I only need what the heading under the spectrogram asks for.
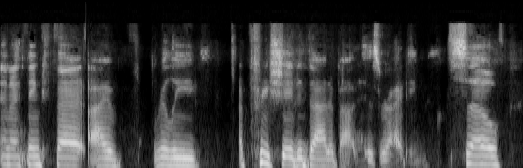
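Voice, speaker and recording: A dark, mellow tone comes through at a fairly slow pace with fairly even intonation, in a dry, close sound with no echo. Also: woman, fairly low pitch for a woman. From Tennessee (Nashville, Franklin). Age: 40s. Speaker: singer-songwriter. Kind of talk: interview.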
